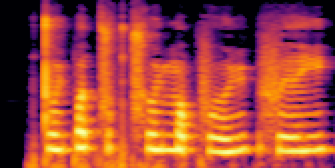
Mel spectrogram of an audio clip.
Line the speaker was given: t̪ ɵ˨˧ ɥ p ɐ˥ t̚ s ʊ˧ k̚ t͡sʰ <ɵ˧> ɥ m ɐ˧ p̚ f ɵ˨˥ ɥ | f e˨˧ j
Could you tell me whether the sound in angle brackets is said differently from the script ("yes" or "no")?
no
